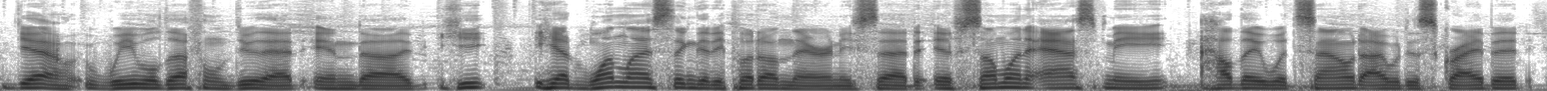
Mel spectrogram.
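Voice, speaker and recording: A man of average pitch talks casually as a podcast co-host. His delivery is a little halting, and music plays under his voice. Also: steady tone.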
